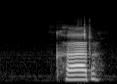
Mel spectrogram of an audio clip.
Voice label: "кар", Aghul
